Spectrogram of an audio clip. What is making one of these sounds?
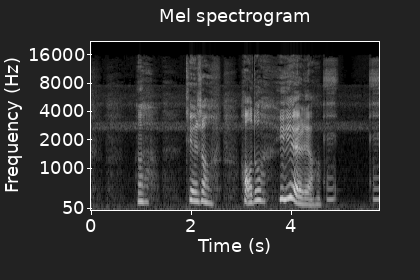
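A man speaks weakly and dazedly.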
